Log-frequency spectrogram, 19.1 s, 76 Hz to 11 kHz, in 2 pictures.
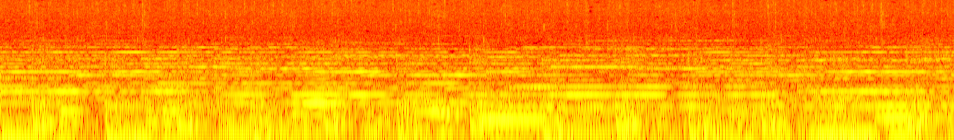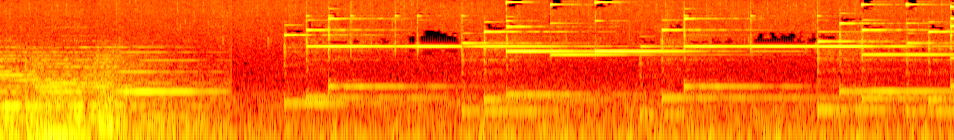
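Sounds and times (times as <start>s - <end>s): slow song with deep bass: 0.0s - 11.9s
steady rain: 0.0s - 19.0s.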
